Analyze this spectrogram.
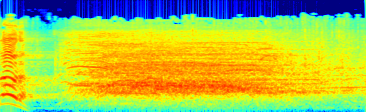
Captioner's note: applause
